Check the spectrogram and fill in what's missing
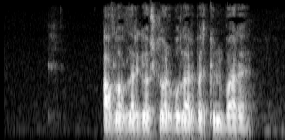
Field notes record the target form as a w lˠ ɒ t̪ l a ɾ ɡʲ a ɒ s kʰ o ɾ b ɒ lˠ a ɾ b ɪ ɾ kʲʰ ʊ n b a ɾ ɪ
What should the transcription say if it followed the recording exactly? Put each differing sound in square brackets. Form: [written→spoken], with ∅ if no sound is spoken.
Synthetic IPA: a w lˠ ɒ [t̪→d̪] l a ɾ ɡʲ a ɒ [s→ʃ] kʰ [o→ɒ] ɾ b [ɒ→o] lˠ a ɾ b ɪ ɾ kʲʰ ʊ n b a ɾ ɪ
